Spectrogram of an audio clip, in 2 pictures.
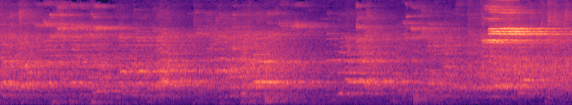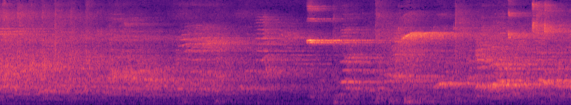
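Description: A crowd of players and spectators calls out and chatters.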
